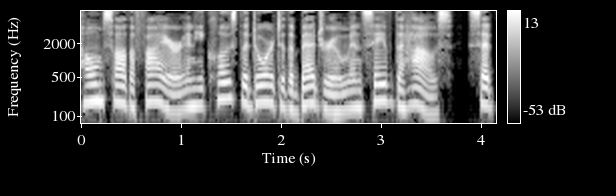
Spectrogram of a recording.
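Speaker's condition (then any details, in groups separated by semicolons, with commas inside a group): No condition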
